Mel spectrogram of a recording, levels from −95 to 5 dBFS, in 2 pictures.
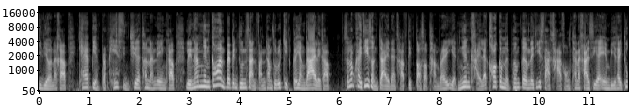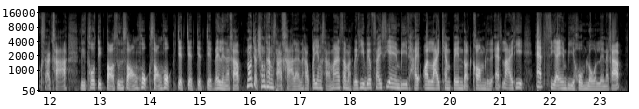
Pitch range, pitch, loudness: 145-190 Hz, 165 Hz, -25 LUFS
